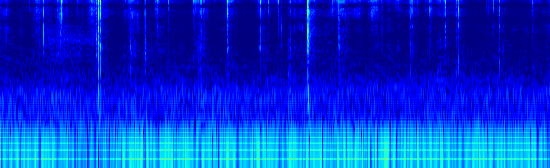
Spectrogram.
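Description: Scissors snip through yarn held on a pom-pom maker, giving a few sharp, close cutting clicks over a low steady background hum.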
